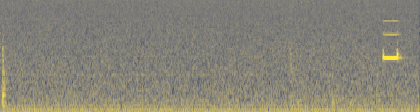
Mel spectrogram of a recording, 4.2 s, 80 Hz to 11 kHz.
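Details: Zotek ZT-703S handheld oscilloscope multimeter powering on, booting into its default mode almost instantly. A single short, clean high beep over quiet room hum; normal power-on beep.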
